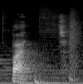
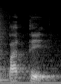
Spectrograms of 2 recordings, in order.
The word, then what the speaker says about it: pâte: Macarrão, pâte, pâte, não é pâté, pâte.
